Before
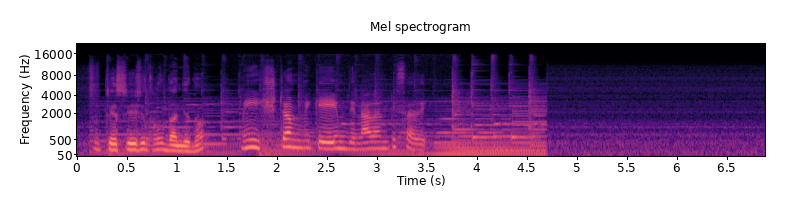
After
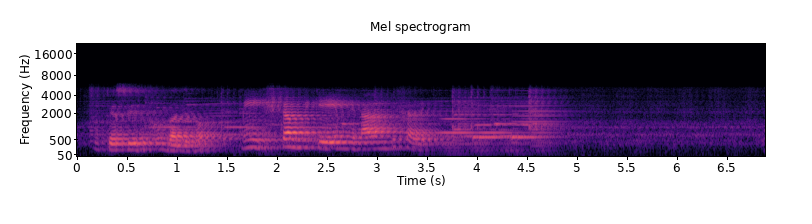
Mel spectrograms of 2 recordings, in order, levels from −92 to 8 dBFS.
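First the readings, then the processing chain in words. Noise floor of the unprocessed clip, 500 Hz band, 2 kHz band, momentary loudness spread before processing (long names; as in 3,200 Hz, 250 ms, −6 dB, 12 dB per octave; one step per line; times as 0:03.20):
−48 dBFS, −11.0 dB, −5.5 dB, 10 LU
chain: high-pass filter 720 Hz 12 dB per octave
high-shelf EQ 3,900 Hz −9 dB
reversed playback
upward compression, threshold −48 dBFS
reversed playback
surface crackle 100 per second −39 dBFS
two-band tremolo in antiphase 3.2 Hz, depth 50%, crossover 930 Hz
flutter between parallel walls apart 10.7 metres, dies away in 1 s
downsampling to 11,025 Hz
level −3.5 dB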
